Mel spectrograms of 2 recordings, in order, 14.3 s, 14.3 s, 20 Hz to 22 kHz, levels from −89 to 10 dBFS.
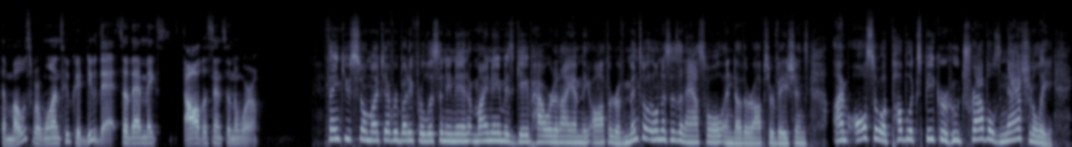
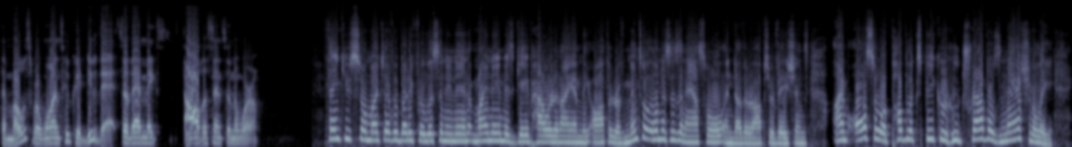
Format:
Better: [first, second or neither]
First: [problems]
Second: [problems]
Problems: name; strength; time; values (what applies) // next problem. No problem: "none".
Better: first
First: none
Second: distortion; slight; 11% of the sound clipped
